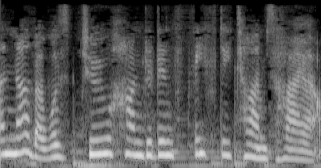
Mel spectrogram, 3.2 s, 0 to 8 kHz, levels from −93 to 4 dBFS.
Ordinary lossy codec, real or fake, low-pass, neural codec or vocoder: MP3, 32 kbps; fake; 7.2 kHz; codec, 44.1 kHz, 2.6 kbps, SNAC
